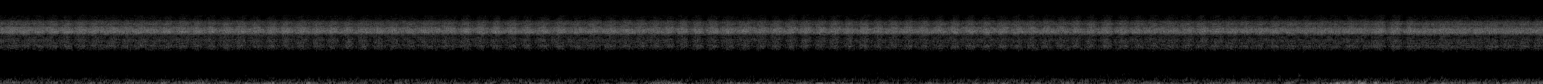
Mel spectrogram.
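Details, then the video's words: Summer cicada chorus: a continuous loud high buzz with a fine rapid pulsing texture, holding an even level from start to finish with little else audible. "CICADA SOUNDS - Sound Effect of Cicadas in Summer Sounds of Cicada (Chicharra, Campanero)"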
